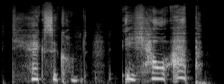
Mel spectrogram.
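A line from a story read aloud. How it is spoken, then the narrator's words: Frightened hiss. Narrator (German): zischt Emil, der schon ganz bleich ist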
